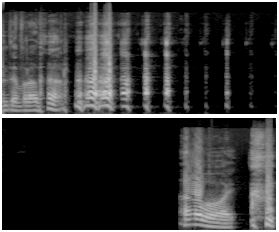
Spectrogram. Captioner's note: Ketawa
